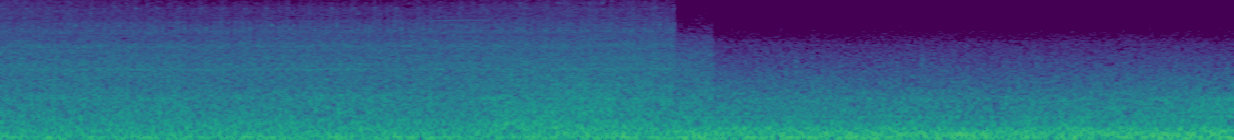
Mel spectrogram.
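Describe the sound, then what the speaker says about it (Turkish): Steady engine and road rumble from a coach in Fernbus Simulator on a Reims to Dijon route, a continuous low drone with a deep braking rumble underneath, the high hiss cutting off partway through. "ABS'nin sesi öyle çıkabilir mi ya? Frene koduğunan bir gümbürtü kopuyor arabanın altına."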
